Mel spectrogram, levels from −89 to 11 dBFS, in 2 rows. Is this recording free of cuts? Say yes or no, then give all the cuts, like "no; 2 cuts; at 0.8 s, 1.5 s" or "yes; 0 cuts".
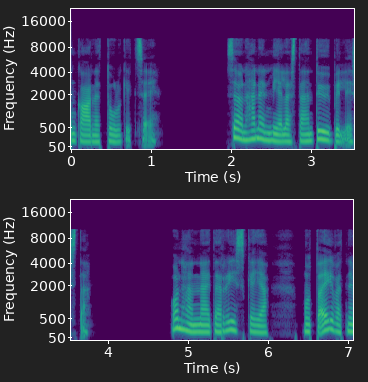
yes; 0 cuts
